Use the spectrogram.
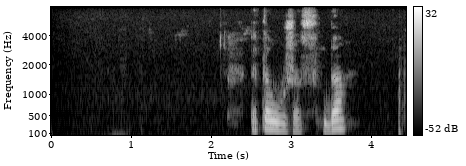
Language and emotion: Russian, neutral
